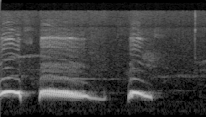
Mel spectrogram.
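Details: Loud, steady spotted dove coo: a short arched note, then a long level coo that sags gently downward, then a brief falling note to close. The sound is clear and close, with a quiet background.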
